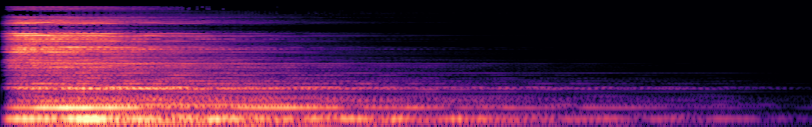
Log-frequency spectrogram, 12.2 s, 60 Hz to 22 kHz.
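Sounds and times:
dark robotic metallic swell with reverb: 0.0s - 5.2s.

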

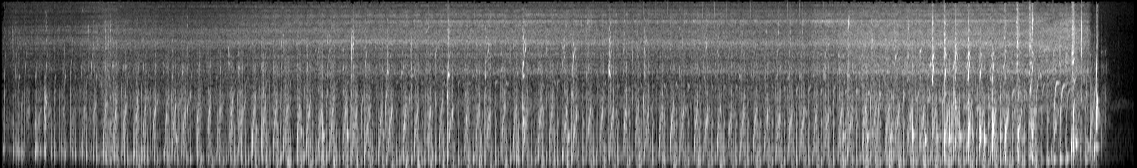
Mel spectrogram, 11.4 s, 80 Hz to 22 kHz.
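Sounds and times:
potion boiling in a laboratory beaker: 0.0s - 11.0s.

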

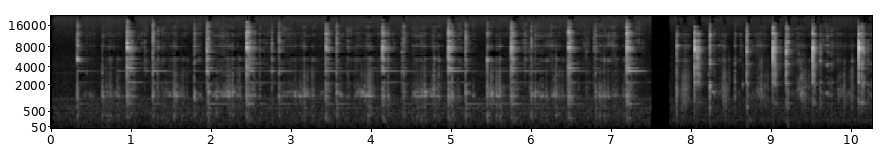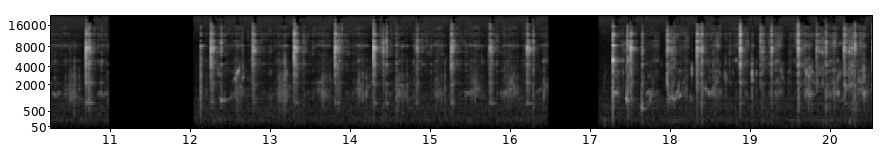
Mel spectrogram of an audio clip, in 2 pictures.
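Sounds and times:
teaspoon stirring a cup of tea: 0.3s - 11.0s, 12.1s - 16.5s, 17.2s - 20.5s.

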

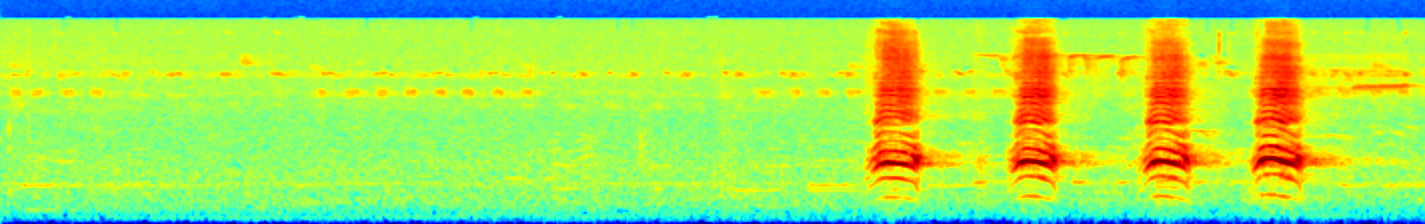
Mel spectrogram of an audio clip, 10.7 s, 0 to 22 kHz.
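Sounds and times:
crow cawing in Tokyo Japan: 6.5s - 10.0s.

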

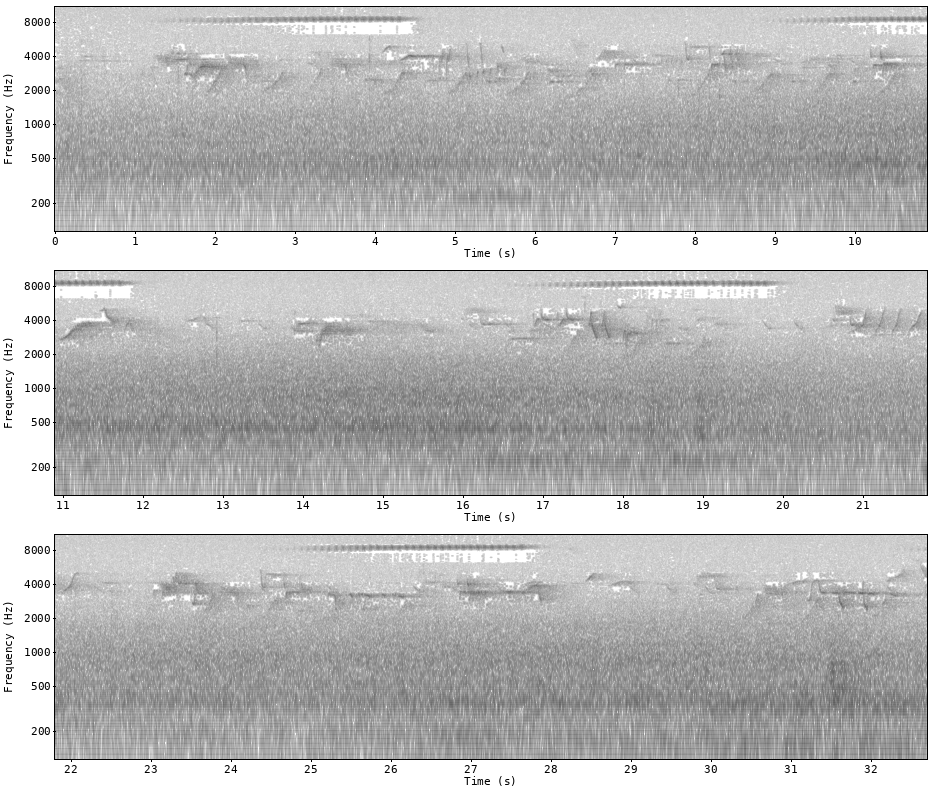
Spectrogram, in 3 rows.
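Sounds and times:
forest birds at Tazawako in Japan: 0.0s - 32.7s.

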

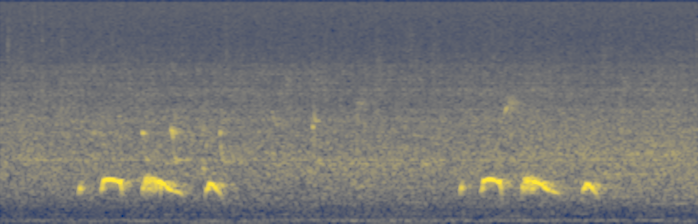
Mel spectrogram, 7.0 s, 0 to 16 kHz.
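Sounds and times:
spotted dove cooing: 0.8s - 2.4s, 4.6s - 6.1s.

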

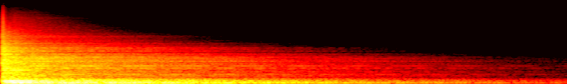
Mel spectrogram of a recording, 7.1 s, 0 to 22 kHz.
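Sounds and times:
metallic hit impact with reverb: 0.0s - 4.8s.

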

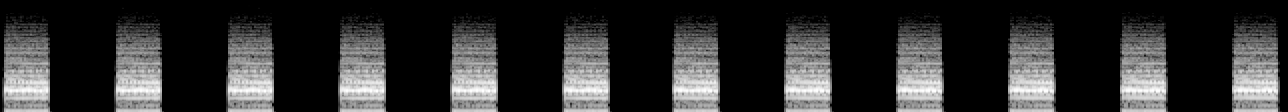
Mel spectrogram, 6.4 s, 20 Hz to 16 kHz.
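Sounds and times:
industrial sci-fi warning horn in a control room: 0.0s - 6.4s.

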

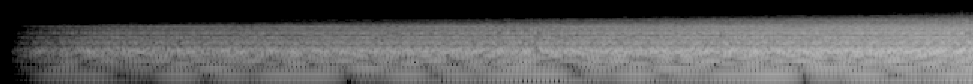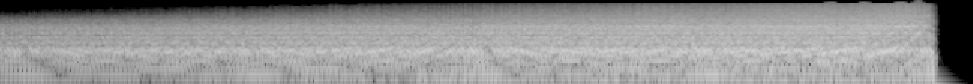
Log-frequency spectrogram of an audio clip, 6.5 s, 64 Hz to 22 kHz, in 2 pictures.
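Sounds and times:
reversed distorted long evil robot sci-fi space metal machine sound: 1.2s - 6.4s.

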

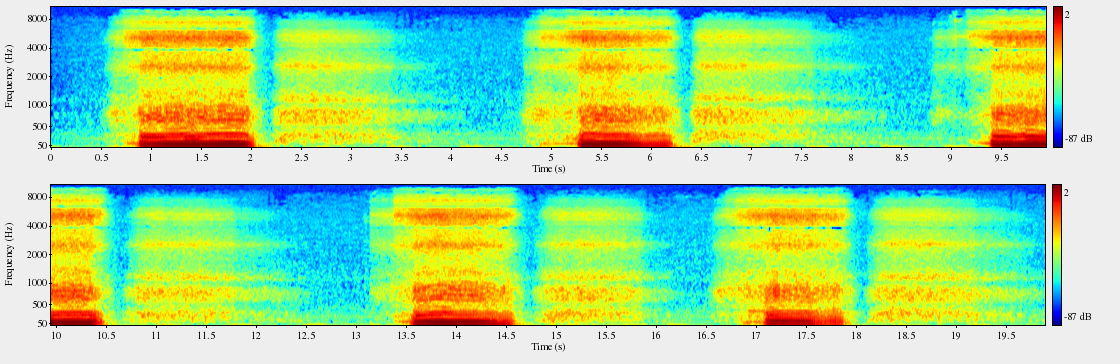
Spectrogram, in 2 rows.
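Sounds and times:
woman snoring in bedroom: 0.6s - 3.3s, 4.8s - 7.6s, 9.0s - 11.9s, 13.2s - 15.9s, 16.6s - 19.6s.

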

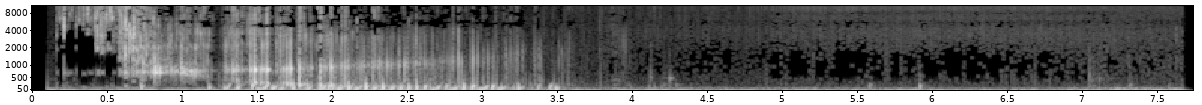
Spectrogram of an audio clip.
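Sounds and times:
beer pouring from a can into a glass: 0.2s - 3.5s.

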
